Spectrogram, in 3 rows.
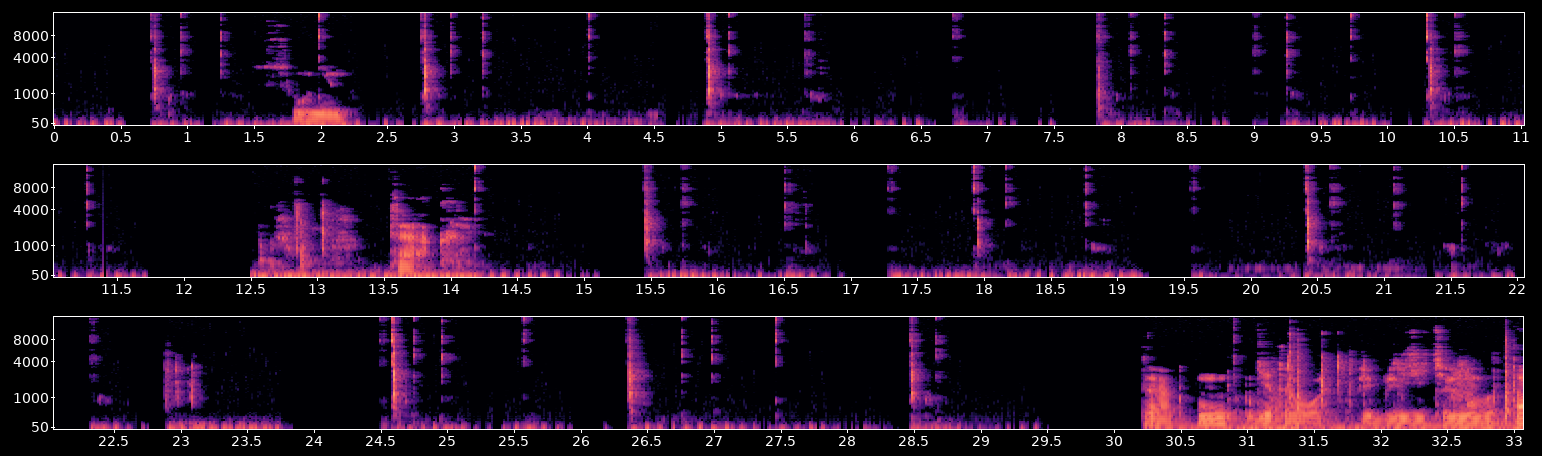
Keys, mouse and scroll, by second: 0.9 middle click, 1.9 click, 3.0 middle click, 4.0-4.9 drag, 5.0-5.7 middle drag, 6.8-7.8 drag, 8.1 middle click, 9.0 middle click, 9.7 click, 10.6 middle click, 12.8 KP_1, 14.2-15.4 drag, 15.7-16.5 middle drag, 17.2-17.9 drag, 18.1-18.8 middle drag, 19.5 click, 20.6-21.1 middle drag, 21.6-22.4 middle drag, 22.9 s, 24.7 middle click, 25.6 click, 26.7 middle click, 27.5 click, 28.6-30.9 middle drag, 31.3 KP_1, 31.8 KP_3.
